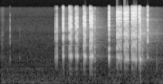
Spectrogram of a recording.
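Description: Two short bursts of rapid clicking, each about half a second long, the first about three-quarters of a second in and the second near the end.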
